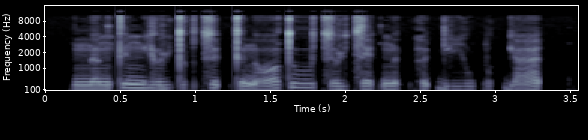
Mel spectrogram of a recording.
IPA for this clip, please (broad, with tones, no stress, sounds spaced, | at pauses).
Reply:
n̪ ɐ˨ ŋ t̪ ɪ˧ ŋ j ɵ˨˧ ɥ t̪ ʊ˨ k̚ t͡s ɵ˧ t̚ t̪ ɵ˨˩ n ɔː˨˥ t̪ uː˥ t͡s ɵ˨ ɥ t͡s ɛː˨ k̚ n̪ ɐ˨˥ k̚ h ɵ˨˥ t̚ j iː˨ w p ʊ˨˥ k̚ j aː˨˥ t̚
